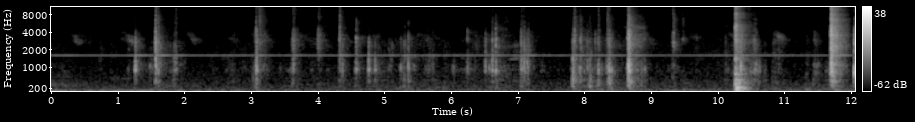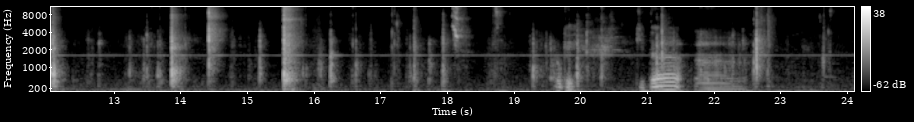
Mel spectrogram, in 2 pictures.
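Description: Sharp, irregular plastic clicks and snaps as the clear lens cover and clips of a Toyota Fortuner instrument cluster are handled, the loudest snaps coming in the middle.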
